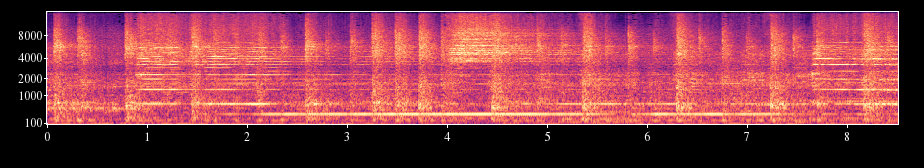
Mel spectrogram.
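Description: Live rock band playing loud, with electric guitar, bass guitar and drum kit. A long sustained note holds from about two seconds in until near the end over a steady drum beat.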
